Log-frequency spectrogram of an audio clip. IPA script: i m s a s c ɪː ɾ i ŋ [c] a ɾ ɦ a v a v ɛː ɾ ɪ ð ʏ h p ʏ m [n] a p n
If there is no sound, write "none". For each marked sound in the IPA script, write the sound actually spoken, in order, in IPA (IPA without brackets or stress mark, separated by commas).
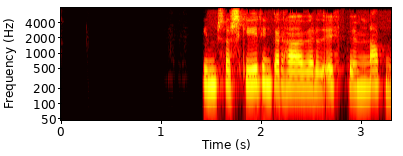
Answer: k, n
